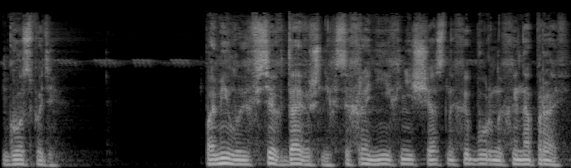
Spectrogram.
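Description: An actor playing a gentle, devout and troubled young brother in an audio drama, speaking earnestly. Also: male voice, lowish voice, steady tone, normal speed, slightly rough. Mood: prayerful. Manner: earnest, soft-hearted, prayerful.

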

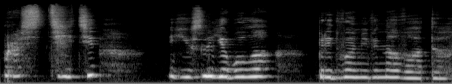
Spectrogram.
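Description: A woman's voice: very high-pitched, steady tone, measured pace, dark tone. A woman playing a homeless, pleading aunt cat in a children's audio play, lamenting in theatrical verse. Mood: tearful pleading. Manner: plaintive, lamenting.

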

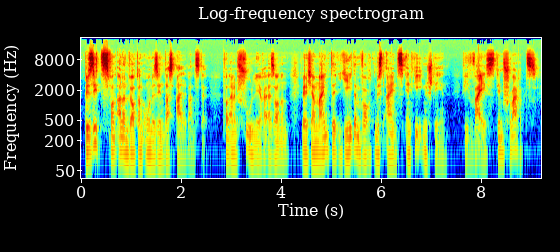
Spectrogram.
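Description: An actor playing a young, world-weary widower in a verse radio drama, speaking gravely and deliberately. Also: male voice, low-pitched. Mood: resigned, musing. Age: young adult.

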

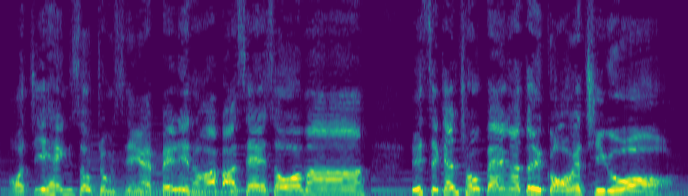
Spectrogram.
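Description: A man playing an eager, impatient young nephew in a radio drama, animated and colloquial, with a Hong Kong accent. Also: high-pitched, fast talker. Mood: impatient, indignant. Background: plucked guitar music.

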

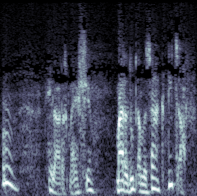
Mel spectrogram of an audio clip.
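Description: An actor playing a witty young brother in a period radio play, bantering with mock pomposity and old-fashioned phrasing. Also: male voice, on the high side, wildly swooping pitch, moderate pace. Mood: mock-stern. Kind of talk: Dutch radio play acting. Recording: noisy old radio drama recording.

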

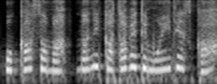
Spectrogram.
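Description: A woman voicing a gentle, meek young girl in a storybook tale, timid and polite. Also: very high-pitched, steady tone, fast, no room sound, clean studio sound. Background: music.

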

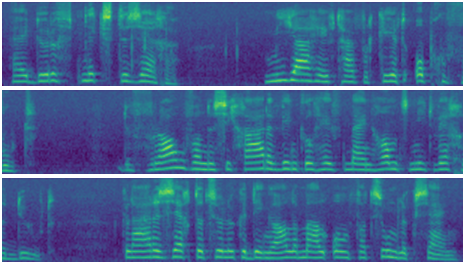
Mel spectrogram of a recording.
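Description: A mellow, mid-pitched woman as a disapproving, calculating daughter in a radio play. Her delivery is controlled and pointed. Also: steady tone, slow pace. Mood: deliberate reading. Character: critical, calculating adult daughter of an old man. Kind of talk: Dutch radio play acting.

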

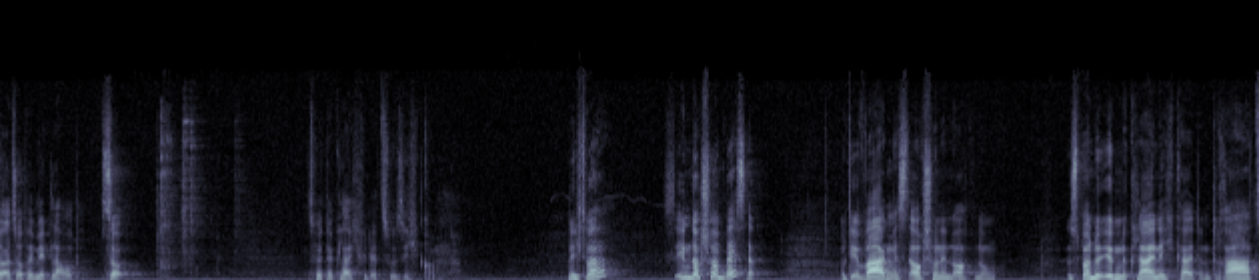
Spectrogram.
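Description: A woman's voice: low voice, big pitch swings, fairly quick, pauses often, fairly bright tone, full character voice. An actress playing a caring, composed woman helper in a 1950s German radio drama, speaking politely and soothingly. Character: caring, composed unmarried woman giving nursing help.

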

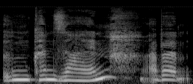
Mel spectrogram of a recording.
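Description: A woman's voice: mid-range voice, fairly even intonation, takes it slowly, warm tone. An actress playing a wry, teasing, impulsive woman in a radio drama, speaking ironically with small hesitations.

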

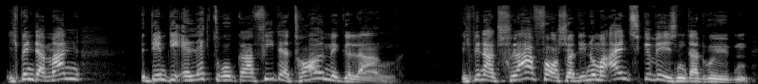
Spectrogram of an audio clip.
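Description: An actor playing a haughty, exasperated dead sleep researcher in a theatrical radio play, declaiming and lecturing indignantly. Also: male voice, high voice, very animated, normal speed, a bit bright, exaggerated voice. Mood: boastful, agitated.

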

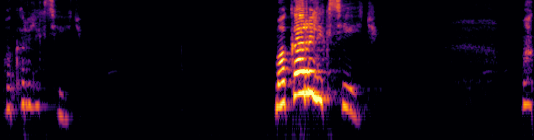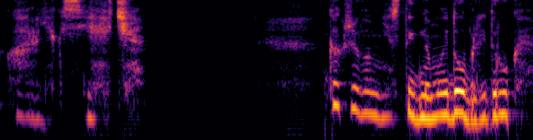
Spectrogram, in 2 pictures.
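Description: A soft, mellow-voiced, tender young woman. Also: mid-range voice. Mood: apologetic, pleading. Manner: emotional, tender, often dropping to a breathy whisper. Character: poor, lonely, tender-hearted young seamstress writing letters. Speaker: stage actress. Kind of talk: theatrical audio-play monologue of letters.

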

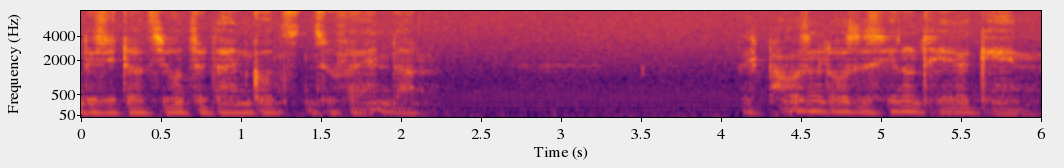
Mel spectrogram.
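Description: An actor playing a watchful, coolly domineering younger prisoner in a radio drama, speaking in measured, musing phrases. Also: male voice, sits low, creaky. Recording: distant mic, noisy hum.

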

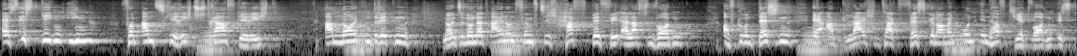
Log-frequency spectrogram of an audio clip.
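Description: An actor playing a formal, faintly sardonic chronicler who declaims a legal record in a radio drama. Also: male voice, high-pitched, measured pace. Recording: echoey reverberant hall, faint noise.

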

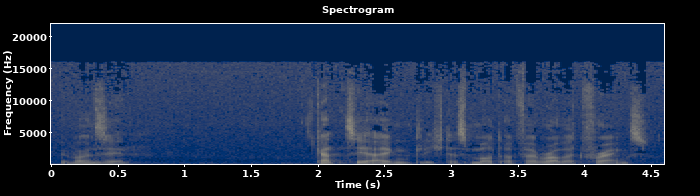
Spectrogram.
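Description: An actor playing a stern, probing investigator in a radio crime drama, formal, measured and insistent. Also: male voice, very deep voice, very animated, creaky, exaggerated voice. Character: stern, probing adult male investigating state attorney. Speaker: interrogator.

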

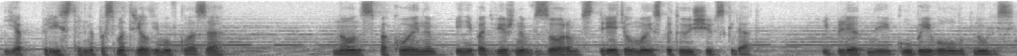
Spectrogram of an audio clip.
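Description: A man narrating a radio play as an officer recalling events, in a grave, measured, brooding manner. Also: sits low, steady tone, music in the background, close to an everyday voice. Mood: ominous. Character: grave officer recounting a fateful memory.

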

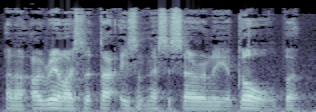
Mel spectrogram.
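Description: A man's voice: mid-range voice, level tone, fairly quick, mellow. A man interviewing a guest on the radio, supportive, often prompting and finishing her sentences. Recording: faint background noise.

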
